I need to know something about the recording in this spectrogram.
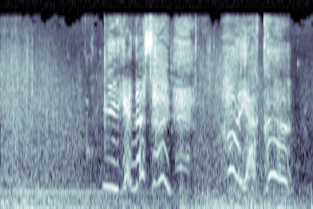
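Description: A woman shouts urgently in alarm.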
